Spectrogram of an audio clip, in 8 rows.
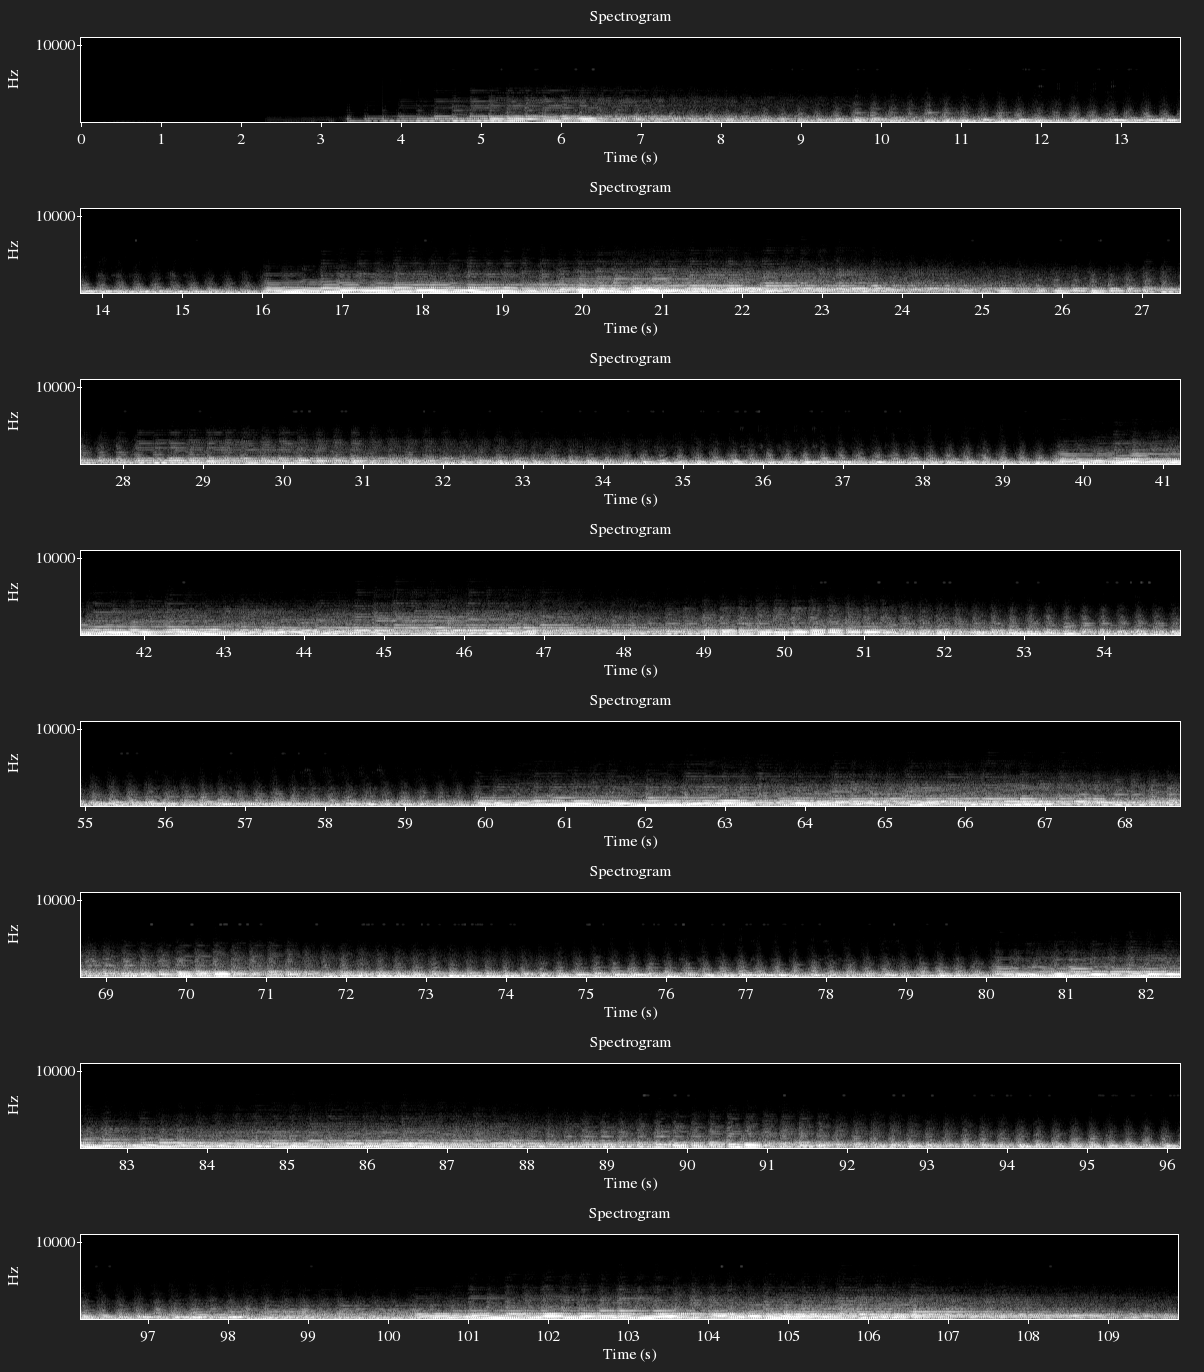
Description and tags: Clean guitar through an FMR RNP processed through Reaktor 5.
Sounds like NIN's "Help Me I am in Hell"
ambient, atomospheric, guitar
